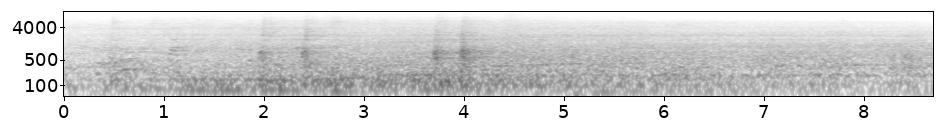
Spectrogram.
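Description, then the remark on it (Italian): A yellow-line metro train heading to the Duomo rumbles steadily along the tracks, loud, with a cluster of rattling clacks in the first few seconds before settling into a continuous roar. “Prendiamo la linea gialla della metropolitana fino al Duomo.”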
